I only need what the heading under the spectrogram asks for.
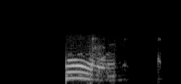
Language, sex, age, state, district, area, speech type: Santali, female, 30-45, Jharkhand, Seraikela Kharsawan, rural, conversation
